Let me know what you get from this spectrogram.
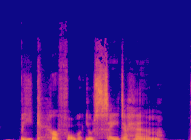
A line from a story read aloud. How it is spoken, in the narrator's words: Top hissed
